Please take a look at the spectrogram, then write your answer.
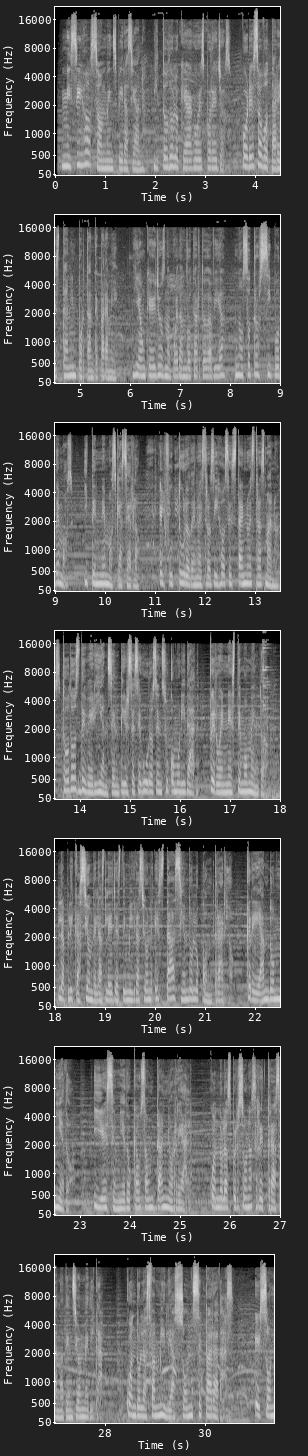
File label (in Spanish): Political Spanish Democratic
